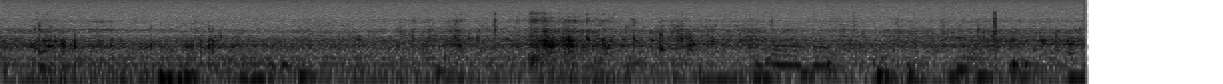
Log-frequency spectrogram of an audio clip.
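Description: Water gurgles and rushes around an underwater microphone, with small ticks and clicks.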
